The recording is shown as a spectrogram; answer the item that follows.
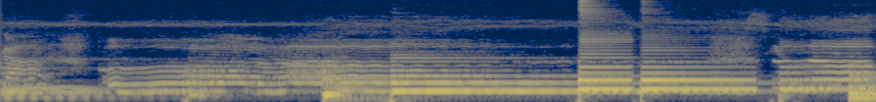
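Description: A slow worship song: a woman singing, accompanied by acoustic guitar chords strummed every second or so.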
